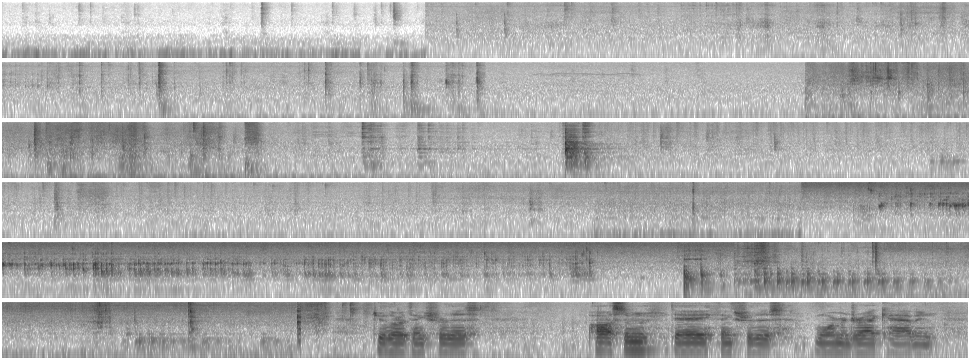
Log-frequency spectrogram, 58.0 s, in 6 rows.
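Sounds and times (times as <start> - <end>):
utensils and dishes clinking: 22.4 - 25.9, 45.5 - 48.3
sharp clank: 25.0 - 25.6
meat sizzling in a skillet: 25.0 - 52.1.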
